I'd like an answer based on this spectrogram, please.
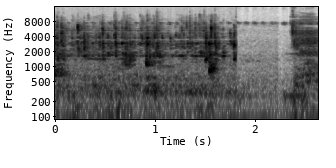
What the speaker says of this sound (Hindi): सबसे पहले एक बोल लेंगे और इसमें पानी शामिल करेंगे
